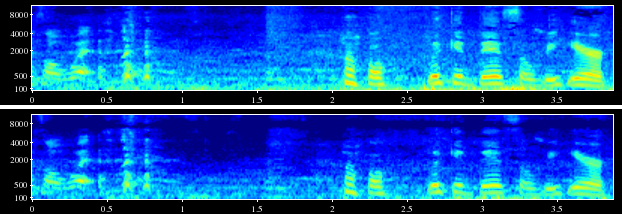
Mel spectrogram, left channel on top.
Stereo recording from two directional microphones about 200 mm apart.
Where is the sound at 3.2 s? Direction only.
15° left (ahead or behind).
